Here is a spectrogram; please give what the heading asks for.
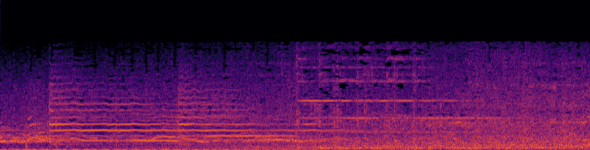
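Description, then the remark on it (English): A cable car of the city's famous cable car system runs through city streets, rumbling steadily along its track with a constant clattering roar overlaid by high, sustained metallic squeals that set in one after another and hang in layered tones. “Crossing the city on the famous cable car system, you're reminded of how the fire which followed the earthquake ripped through streets barely recognizable today, apart from the names, Market Street, Bush Street, Van Ness Avenue.”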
